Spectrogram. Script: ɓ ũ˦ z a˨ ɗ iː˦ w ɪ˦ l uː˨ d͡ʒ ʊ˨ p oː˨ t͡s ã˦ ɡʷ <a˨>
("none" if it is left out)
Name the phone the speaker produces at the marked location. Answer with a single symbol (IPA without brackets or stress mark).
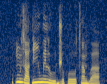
a˨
